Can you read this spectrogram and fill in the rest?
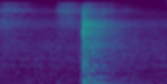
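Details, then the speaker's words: Tata Tiago car door after gap filler tube was applied to the seal. One solid, heavier, low thud with no rattle or tinny ring, a clear improvement: the door closes normally. "Heavy हो गया अभी ये, आवाज़ में काफ़ी फ़र्क है।"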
